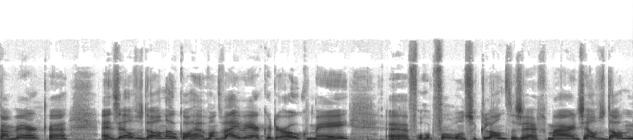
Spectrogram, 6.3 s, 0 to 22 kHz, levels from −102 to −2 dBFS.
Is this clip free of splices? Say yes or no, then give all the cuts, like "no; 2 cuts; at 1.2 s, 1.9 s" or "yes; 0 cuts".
yes; 0 cuts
